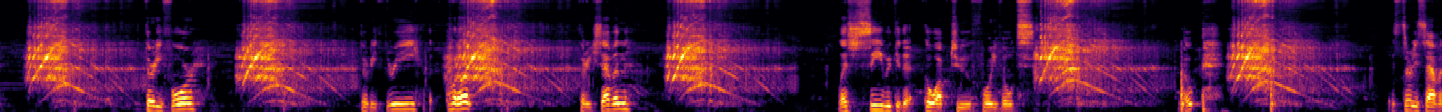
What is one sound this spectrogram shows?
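A small electric motor whirs in short bursts, then winds down each time.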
